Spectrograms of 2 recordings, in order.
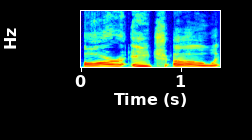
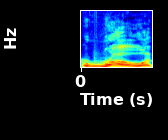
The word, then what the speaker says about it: RHO: out right away that rho is how you say it I asked the ram people directly it is not row they pronounced the letters individually r h o but anyway the TRX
